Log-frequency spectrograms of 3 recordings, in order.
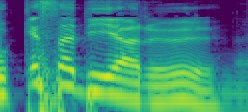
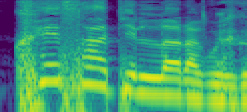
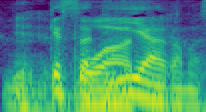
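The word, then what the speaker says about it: quesadilla: 그리고 케사디아를 네. 퀘사딜라라고 읽으시는. 아, 아 정말 아, 저 그 네. 네. 들을 때마다 너무 괴로워요. 케사디아가 네. 맞습니다.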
